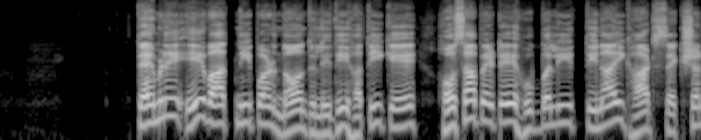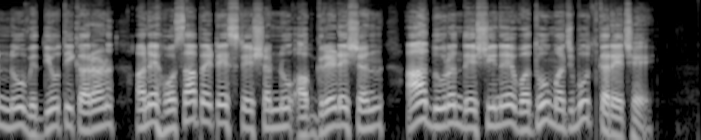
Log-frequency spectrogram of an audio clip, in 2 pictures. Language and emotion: Gujarati, neutral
